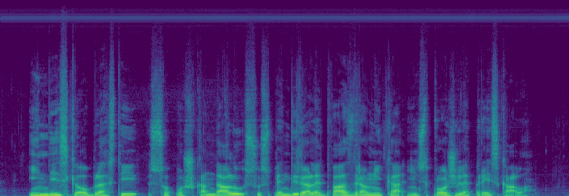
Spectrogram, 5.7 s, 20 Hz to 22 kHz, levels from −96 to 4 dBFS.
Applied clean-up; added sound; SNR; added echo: none; none; none; none.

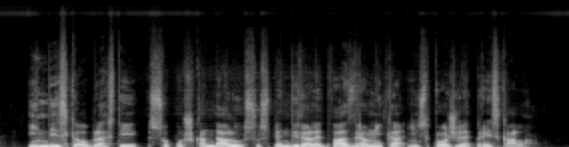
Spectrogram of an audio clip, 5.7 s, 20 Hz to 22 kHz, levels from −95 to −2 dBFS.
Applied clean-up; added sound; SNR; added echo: neural mask model DeepFilterNet 3.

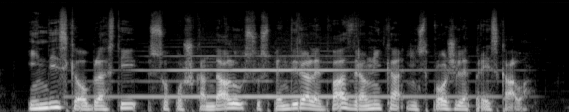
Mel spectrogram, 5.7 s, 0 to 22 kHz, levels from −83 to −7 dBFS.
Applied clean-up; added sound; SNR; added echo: none; Wind instrument, woodwind instrument; 10 dB; none.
